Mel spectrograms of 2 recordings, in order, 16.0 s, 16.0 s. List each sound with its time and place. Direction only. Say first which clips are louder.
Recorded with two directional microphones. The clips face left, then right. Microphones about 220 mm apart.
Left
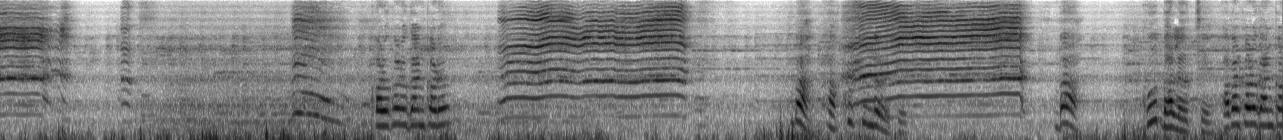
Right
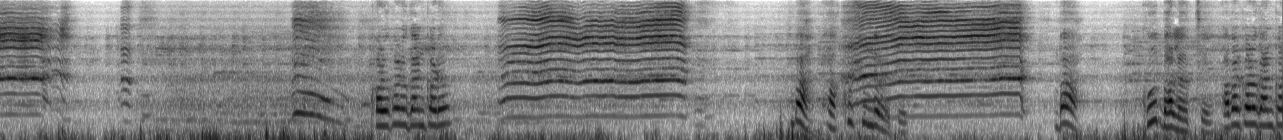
0.0 s a sound: right 1 dB; 15° left (ahead or behind)
1.5 s vehicle: even; 10° left (ahead or behind)
3.6 s babbling: right 4 dB; 15° left (ahead or behind)
4.7 s a woman's voice: right 1 dB; 5° left (ahead or behind)
6.2 s a sound: even; 15° left (ahead or behind)
9.9 s goat: right 1 dB; 5° left (ahead or behind)
13.2 s a woman's voice: right 1 dB; centre (ahead or behind)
